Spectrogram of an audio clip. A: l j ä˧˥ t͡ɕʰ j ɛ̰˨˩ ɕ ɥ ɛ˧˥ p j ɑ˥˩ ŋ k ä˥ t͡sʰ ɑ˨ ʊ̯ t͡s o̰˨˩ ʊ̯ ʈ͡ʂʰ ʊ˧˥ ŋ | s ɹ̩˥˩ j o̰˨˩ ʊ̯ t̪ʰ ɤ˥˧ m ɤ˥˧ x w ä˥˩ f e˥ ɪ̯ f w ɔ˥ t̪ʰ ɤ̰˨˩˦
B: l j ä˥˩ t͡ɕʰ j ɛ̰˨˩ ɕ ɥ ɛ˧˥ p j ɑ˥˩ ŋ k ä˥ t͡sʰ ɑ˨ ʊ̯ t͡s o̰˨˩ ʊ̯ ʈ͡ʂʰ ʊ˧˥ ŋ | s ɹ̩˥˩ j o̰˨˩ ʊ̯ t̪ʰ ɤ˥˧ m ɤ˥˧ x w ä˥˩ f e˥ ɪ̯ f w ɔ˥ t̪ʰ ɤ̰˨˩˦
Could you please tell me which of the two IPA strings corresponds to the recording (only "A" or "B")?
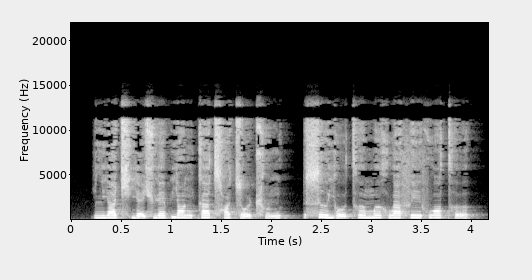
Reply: A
